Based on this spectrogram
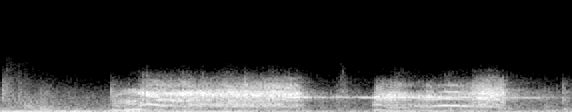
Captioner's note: growling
